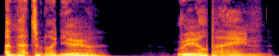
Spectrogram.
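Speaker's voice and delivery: very slow, with a pause before the last words; hammed-up solemn pronouncement; mock-dramatic. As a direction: draw it out, then drop low on real pain. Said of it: "I'd like you to say again".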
